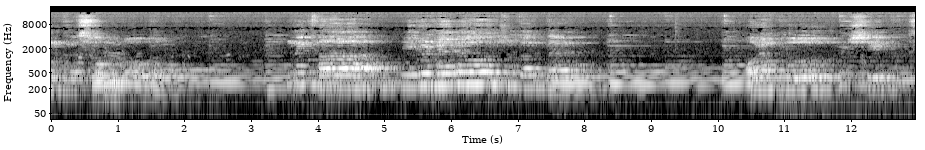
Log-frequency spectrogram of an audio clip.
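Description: Live acoustic guitar music: an instrumental passage, a sustained melody line over the guitars.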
